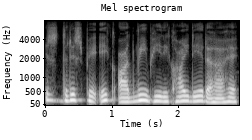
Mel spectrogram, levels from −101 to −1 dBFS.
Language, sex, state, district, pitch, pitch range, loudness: Hindi, male, Jharkhand, Ranchi, 170 Hz, 150-195 Hz, -13 LUFS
